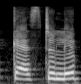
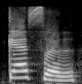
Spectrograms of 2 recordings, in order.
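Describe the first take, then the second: First: The t and final e are both sounded. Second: The t is silent; it ends in 'sul'. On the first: The speaker calls it wrong. "बहुत सारे लोग इसे कैस्टले पढ़ते हैं, but नहीं" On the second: The speaker calls it right. "इसकी sound क्या आती है, कैसल की"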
